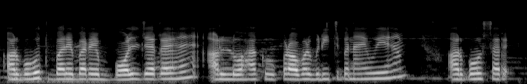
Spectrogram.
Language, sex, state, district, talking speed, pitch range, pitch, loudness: Hindi, male, Bihar, West Champaran, 225 wpm, 235-255 Hz, 245 Hz, -18 LUFS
